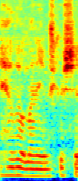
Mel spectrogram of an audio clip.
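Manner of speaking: hushed whisper. Demonstrating how a phone mic would ask for a whisper, whispering. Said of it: "please whisper it for me".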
